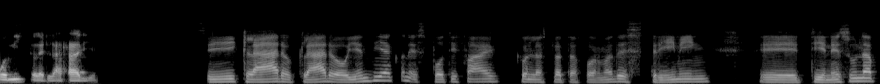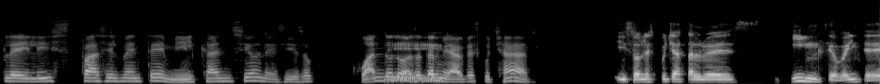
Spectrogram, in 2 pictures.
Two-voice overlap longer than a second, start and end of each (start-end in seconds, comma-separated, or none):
none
